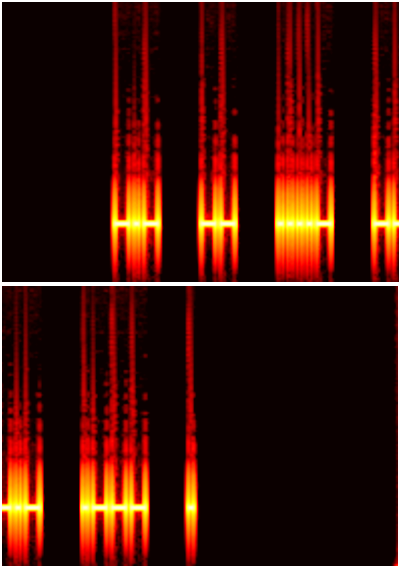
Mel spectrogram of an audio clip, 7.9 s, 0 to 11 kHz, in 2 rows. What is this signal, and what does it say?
Morse code, heard as a keyed tone, about 25 wpm, spaced as for 14 wpm, 700 Hz. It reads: KM4QJE
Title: USA Call Signs - 6 Characters - 3x Character Spacing - 25wpm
